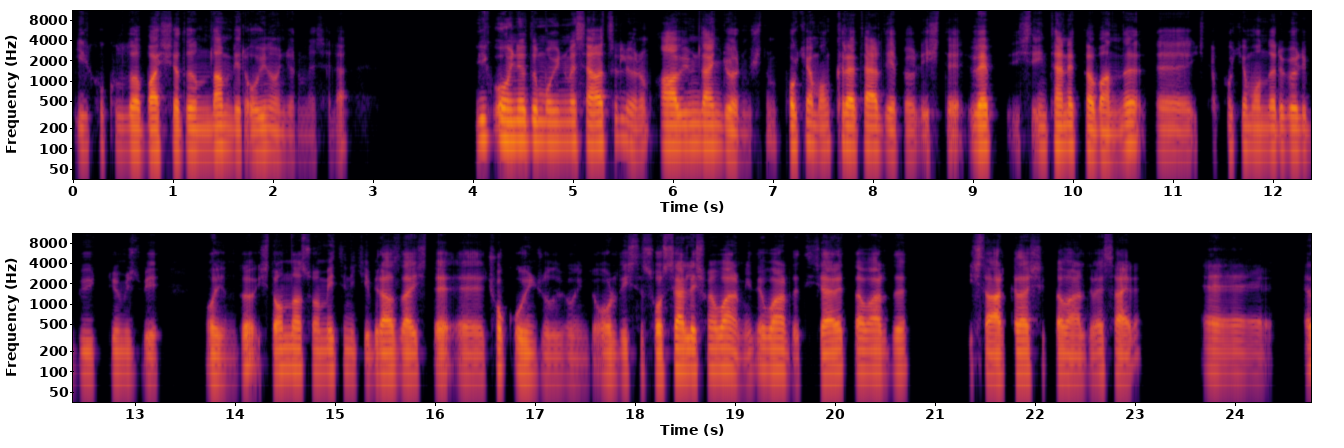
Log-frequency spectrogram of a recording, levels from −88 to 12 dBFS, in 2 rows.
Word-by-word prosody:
ilkokula 100 -1 -3
başladığımdan 100 +1 +3
beri 95 - -3
oyun 100 +2 0
oynuyorum 85 -4 -9
mesela. 80 -1 -16 1.3
İlk 135 +2 -2
oynadığım 130 -1 +5
oyunu 125 0 0
mesela 125 -2 +3
hatırlıyorum, 120 -3 -1
abimden 110 0 +4
görmüştüm. 90 -6 -4
Pokémon 110 -3 +1
Crater 105 -2 +5
diye 95 -2 -4
böyle, 90 -1 -8
işte, - - -7 0.5
işte, - - -16
internet 110 +1 +1
tabanlı, 95 +4 +2
eee, 95 -1 -5
işte, - - -24
pokemonları, 105 -1 -3
böyle, 100 -1 0
büyüttüğümüz 100 0 -9
bir 85 -1 -6 0.5
oyundu. 80 -7 -2
İşte, - - -3
ondan 110 0 +2
sonra 105 -1 -6
Metin2 100 -3 -9
biraz 95 0 +3
daha, 95 -1 +3
işte, 95 - -3
eee, 90 -1 -5
çok 110 +2 -3
oyunculu 90 -4 -3
bir - - -19
oyundu. 80 -2 -14
Orada, 95 0 -4
işte, 95 0 -9
sosyalleşme 105 +3 +2
var 110 -2 +4
mıydı? 95 +6 -6
Vardı. 110 -3 +1
Ticaret 100 +2 0
de - - +3
vardı, 105 +1 -1 0.6
işte, - - -4
arkadaşlık 95 +2 +1
da - - +2
vardı 90 +1 -2
vs. 95 - -14 0.9
Eee, 95 -3 -7 0.3
e, - - -3
100 Hz, 135 wpm, -24 LUFS, 95-110 Hz, 1.3 s, oynadığım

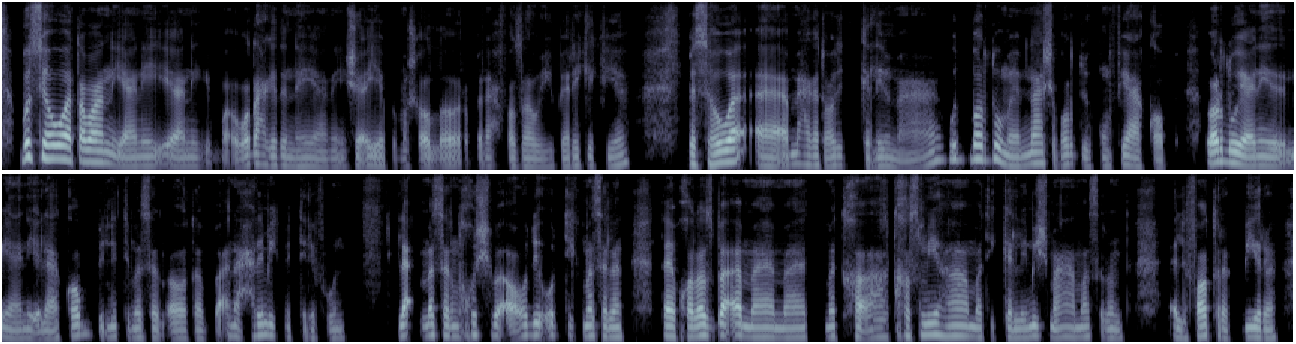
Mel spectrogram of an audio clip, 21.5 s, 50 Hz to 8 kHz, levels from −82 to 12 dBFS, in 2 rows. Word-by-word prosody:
بُصّي 215 +2 +8
هو 190 -1 +10
طبعًا 155 -4 +6
يعني 110 0 -3
يعني 105 +1 -3
ب - - -19
واضح 130 -1 0
جدًا 115 0 -5
إن 105 - -9
هي 105 +1 -7
يعني 100 0 -10
شقيّة - - -3
ب - - -11
ما - - -13
شاء - - -2
الله - - -5
ربنا 105 - -6
يحفظها 105 -1 -7
ويبارك 100 +3 -8
لِك 110 - -15
فيها، 115 +5 -8 0.5
بس - - 0
هو 150 +5 +8
أهم 125 +5 +1
حاجة 120 -2 -3
تُقعدي 115 0 -4
تتكلّمي 105 -1 -8
معاها 95 - -8
وت 195 - -2
برضه 190 -1 +4
ما 115 -7 -1
يمنعش 135 +5 -1
برضه 125 +1 -5
يكون 105 +1 -12
في - - -4
عقاب، - - -3 0.4
برضه 145 -2 +8
يعني 110 +1 +4 0.3
يعني 105 0 -5
العقاب 120 +9 -2
إن - - -8
أنتِ 125 - -9
مثلًا 110 0 -5
آه، 100 - 0
طب 100 -1 -8 0.2
أنا 125 - -5
هاحرمِك 140 +4 -2 0.2
من - - -12
التليفون، 105 -1 -13 0.4
لأ - - +4
مثلًا 130 -1 0
خُشّي 145 +2 -2
بقى - - +1
أقعُدي 145 +2 +1
أوضتِك 140 -3 -6
مثلًا، 120 -2 -1 0.3
طيب 125 -1 +6
خلاص 130 +1 +5
بقى 140 +4 +6
ما 115 -1 0
ما 110 +1 -2 0.2
ما 125 - -1
تخ - - -3 0.3
هتخاصميها 130 -1 -1
ما 120 -2 -2
تتكلّميش 115 +2 -4
معاها 115 +2 -3
مثلًا 110 -3 -6 0.4
لفترة - - +1
كبيرة، 115 -3 -1
115 Hz, 195 wpm, -26 LUFS, 105-130 Hz, 0.5 s, هو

